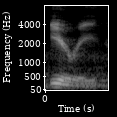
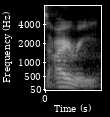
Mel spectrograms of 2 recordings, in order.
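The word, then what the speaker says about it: Éire: Because basically he's like, all right, if Kyle's like, if I win, you have to go back to the land of my father, Eerie. And Seamus is like, Irie, but okay. And then he keeps saying Eerie. And finally Seamus just goes, could you just say it right once, please? It's Irie.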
